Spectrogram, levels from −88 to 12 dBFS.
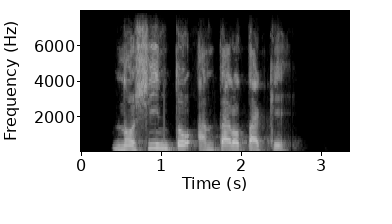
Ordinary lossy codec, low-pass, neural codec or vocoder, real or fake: Opus, 24 kbps; 7.2 kHz; none; real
